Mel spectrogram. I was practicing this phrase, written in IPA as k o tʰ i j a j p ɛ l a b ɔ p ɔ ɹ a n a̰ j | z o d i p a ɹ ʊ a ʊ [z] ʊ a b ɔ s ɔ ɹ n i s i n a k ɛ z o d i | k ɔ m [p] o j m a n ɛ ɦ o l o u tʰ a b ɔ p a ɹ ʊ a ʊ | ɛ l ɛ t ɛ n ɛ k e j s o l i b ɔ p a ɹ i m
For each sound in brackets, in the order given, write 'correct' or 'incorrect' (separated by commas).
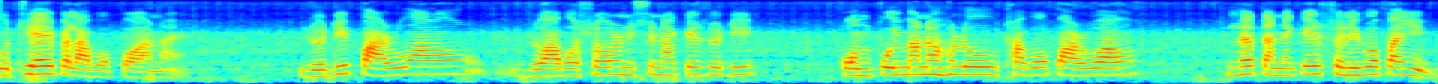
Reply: correct, correct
